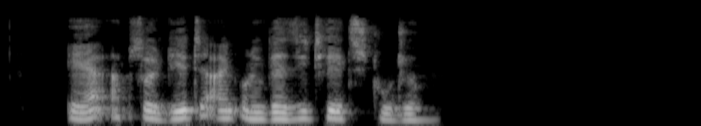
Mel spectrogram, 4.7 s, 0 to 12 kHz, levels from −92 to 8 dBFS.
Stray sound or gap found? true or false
false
